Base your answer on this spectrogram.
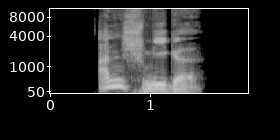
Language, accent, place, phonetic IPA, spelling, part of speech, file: German, Germany, Berlin, [ˈanˌʃmiːɡə], anschmiege, verb, De-anschmiege.ogg
- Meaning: inflection of anschmiegen: 1. first-person singular dependent present 2. first/third-person singular dependent subjunctive I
